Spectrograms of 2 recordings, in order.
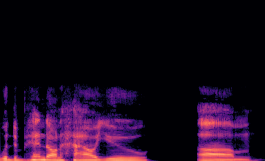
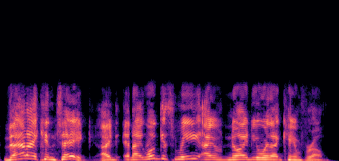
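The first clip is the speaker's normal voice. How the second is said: excited; 7 semitones higher, 3 dB louder than usual. Real, not acted. Laughing after impression.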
